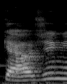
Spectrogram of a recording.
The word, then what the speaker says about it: gouging: B on proud price gauging on food did did she mean price gouging and she said it as gauging price gauging she's so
